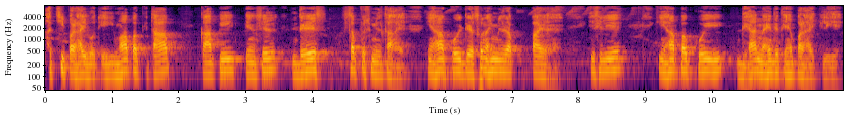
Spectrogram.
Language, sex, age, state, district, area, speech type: Hindi, male, 60+, Uttar Pradesh, Prayagraj, rural, spontaneous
